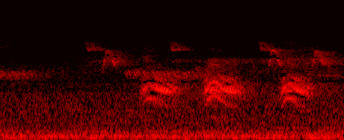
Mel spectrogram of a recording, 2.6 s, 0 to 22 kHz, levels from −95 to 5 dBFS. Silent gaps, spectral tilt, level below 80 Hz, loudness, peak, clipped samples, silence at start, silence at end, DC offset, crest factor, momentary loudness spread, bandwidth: none; -4.5 dB/octave; -72 dBFS; -58 LUFS; -44 dBFS; under 0.1%; 0 s; 0 s; under 0.1%; 14 dB; 9 LU; 9.6 kHz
